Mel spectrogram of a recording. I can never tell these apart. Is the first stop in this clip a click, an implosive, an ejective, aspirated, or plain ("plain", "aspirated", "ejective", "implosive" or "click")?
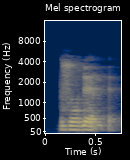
implosive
